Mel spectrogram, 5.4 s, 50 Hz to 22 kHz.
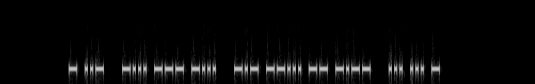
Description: Morse code, heard as a keyed tone, about 46 wpm, 700 Hz. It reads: TU BOB K7MY SST
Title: K1USN SST QSO Practice - 45wpm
